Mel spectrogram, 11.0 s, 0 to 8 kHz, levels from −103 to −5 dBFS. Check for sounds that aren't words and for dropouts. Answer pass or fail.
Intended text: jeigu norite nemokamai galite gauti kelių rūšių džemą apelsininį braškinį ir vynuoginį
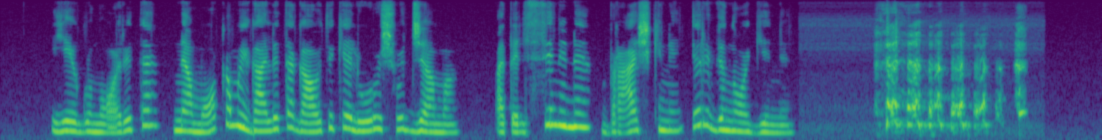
fail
